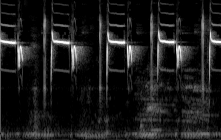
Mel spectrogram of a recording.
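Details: Ash tailorbird singing to lure other tailorbirds: loud repeated phrases of a sharp click followed by a level whistle and a buzzy falling note, roughly one phrase per second, faint low hum beneath.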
